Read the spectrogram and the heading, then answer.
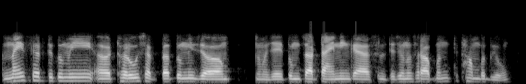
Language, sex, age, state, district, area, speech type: Marathi, male, 18-30, Maharashtra, Ahmednagar, urban, conversation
